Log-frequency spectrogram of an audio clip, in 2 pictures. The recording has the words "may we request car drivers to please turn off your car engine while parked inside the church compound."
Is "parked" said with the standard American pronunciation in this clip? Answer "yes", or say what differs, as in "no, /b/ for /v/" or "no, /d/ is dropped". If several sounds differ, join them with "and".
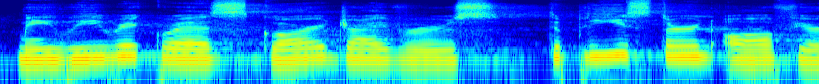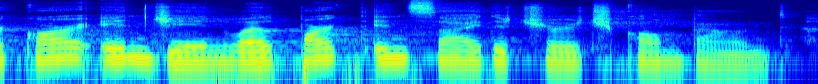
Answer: yes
